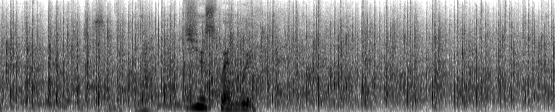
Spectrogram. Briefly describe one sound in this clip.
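A group of people clap their hands in lively applause.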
